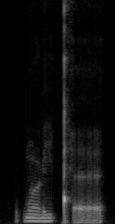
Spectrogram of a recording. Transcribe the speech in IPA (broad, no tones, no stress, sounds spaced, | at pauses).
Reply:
ɓ õ ɽ i ǃʰ æ̰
